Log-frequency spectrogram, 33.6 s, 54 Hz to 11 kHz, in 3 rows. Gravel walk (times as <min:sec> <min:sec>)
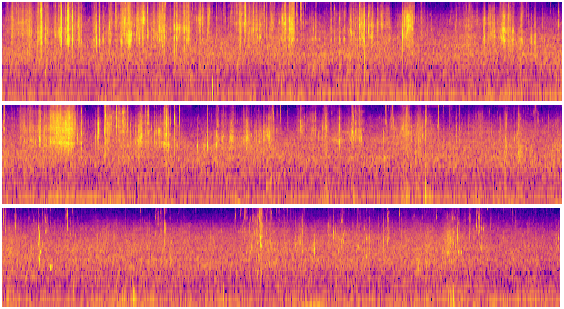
0:00.0 0:22.2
